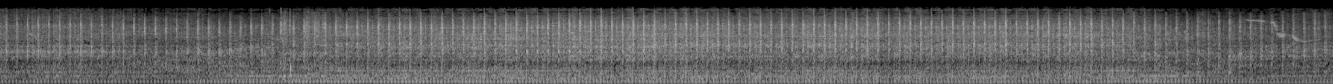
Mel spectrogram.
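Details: Smart Roadster at idle: a steady, fast, crisp knock at about three per second; engine knock that the owner was told might be the big end bearings, possibly needing a crank regrind or replacement, unconfirmed.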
